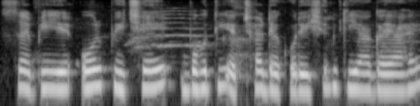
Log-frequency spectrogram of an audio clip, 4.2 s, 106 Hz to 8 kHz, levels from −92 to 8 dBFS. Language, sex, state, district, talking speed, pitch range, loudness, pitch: Hindi, female, Bihar, Kaimur, 140 wpm, 205-230 Hz, -16 LUFS, 220 Hz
